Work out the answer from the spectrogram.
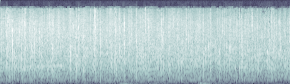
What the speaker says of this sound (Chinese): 掌声送给他们。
